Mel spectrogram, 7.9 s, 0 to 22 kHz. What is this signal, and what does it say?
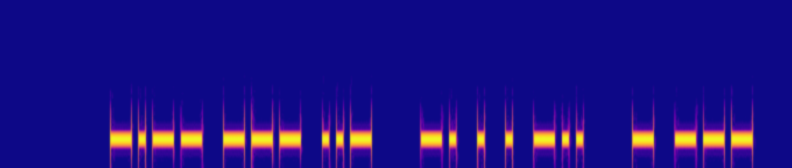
Morse code, heard as a keyed tone, about 17 wpm, 700 Hz. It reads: YOU NEED TO
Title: Sets of 3 Words 17wpm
